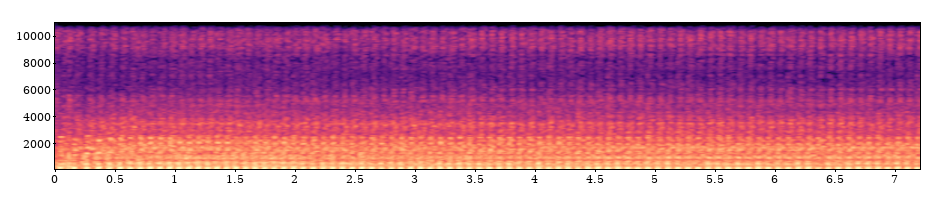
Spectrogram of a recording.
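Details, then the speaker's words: Mountfield HP414 petrol mower that ran then died and surged, fixed by cleaning the dirty carburettor; even, steady thump with no hunting or surging, revs up cleanly; clean healthy idle. "I think to be running a lot better [Music] now not down it's not revving it's not going all over the place at all"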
